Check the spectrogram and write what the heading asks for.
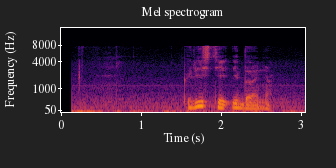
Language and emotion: Russian, neutral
